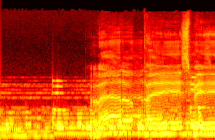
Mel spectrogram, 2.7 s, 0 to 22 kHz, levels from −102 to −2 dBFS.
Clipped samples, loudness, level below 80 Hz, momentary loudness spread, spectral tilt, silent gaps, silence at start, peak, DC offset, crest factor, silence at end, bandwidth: under 0.1%; -21 LUFS; -44 dBFS; 9 LU; -5.5 dB/octave; none; 0 s; -4 dBFS; under 0.1%; 16 dB; 0 s; 16.5 kHz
